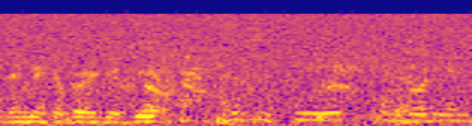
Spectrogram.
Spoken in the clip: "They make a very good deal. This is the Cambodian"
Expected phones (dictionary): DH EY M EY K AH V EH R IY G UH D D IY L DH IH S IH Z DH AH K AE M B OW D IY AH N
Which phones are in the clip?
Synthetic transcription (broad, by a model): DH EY M EY K AH V EH R IY G UH D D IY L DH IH IH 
